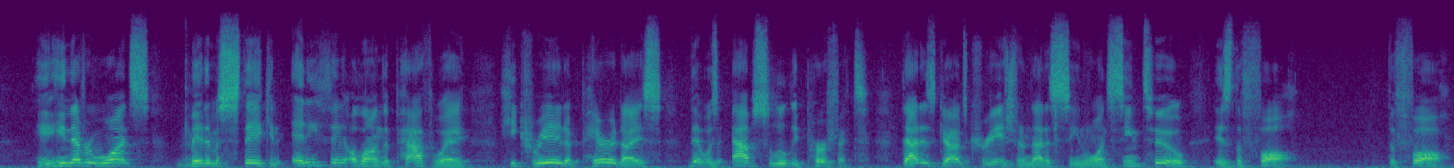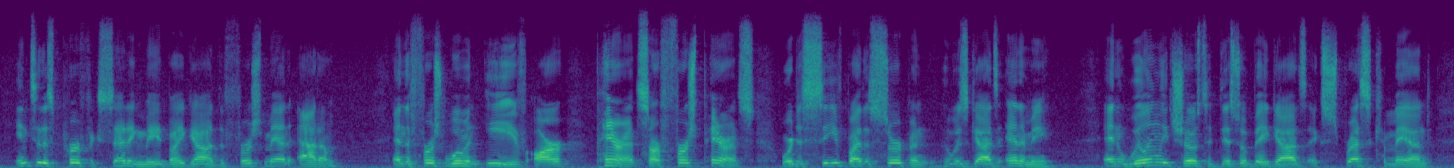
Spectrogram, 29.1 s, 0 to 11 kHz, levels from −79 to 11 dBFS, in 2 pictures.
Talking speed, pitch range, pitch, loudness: 155 wpm, 140-175 Hz, 155 Hz, -20 LUFS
